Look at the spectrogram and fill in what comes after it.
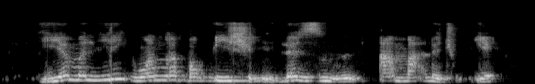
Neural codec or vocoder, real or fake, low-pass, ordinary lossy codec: codec, 16 kHz, 4.8 kbps, FACodec; fake; 7.2 kHz; MP3, 48 kbps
